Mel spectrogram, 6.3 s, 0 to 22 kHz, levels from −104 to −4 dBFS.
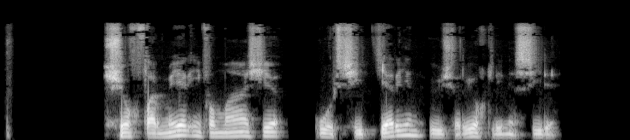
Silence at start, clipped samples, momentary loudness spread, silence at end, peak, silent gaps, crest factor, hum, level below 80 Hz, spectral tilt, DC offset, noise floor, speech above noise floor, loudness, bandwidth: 1.05 s; under 0.1%; 10 LU; 0.75 s; 0 dBFS; 2.88-3.15 s; 18 dB; none; -52 dBFS; -4 dB/octave; under 0.1%; under -90 dBFS; over 73 dB; -18 LUFS; 11.5 kHz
